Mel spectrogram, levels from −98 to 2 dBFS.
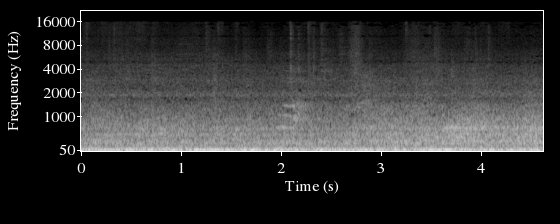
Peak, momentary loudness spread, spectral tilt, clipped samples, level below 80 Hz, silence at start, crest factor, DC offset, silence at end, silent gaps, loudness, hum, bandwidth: -10 dBFS; 3 LU; -9.5 dB/octave; under 0.1%; -22 dBFS; 0 s; 10 dB; under 0.1%; 0 s; none; -24 LUFS; none; 4.6 kHz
